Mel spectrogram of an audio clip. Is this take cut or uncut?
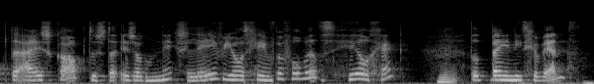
cut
